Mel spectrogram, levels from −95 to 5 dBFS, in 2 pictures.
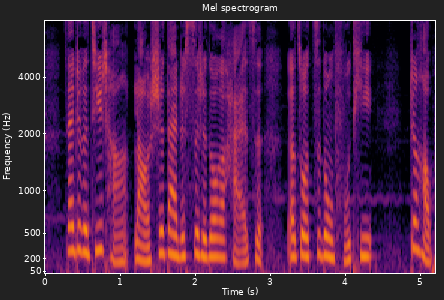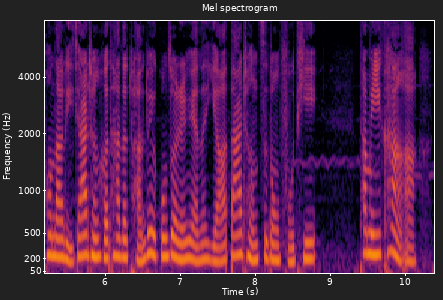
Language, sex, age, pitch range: Chinese, female, 20-39, 190-245 Hz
